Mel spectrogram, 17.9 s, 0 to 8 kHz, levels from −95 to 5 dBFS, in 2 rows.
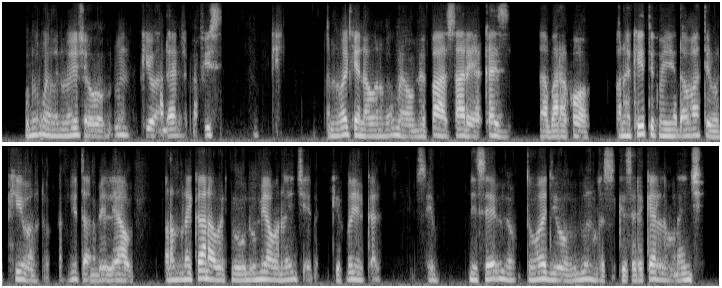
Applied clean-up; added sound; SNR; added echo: neural diffusion model UNIVERSE++.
